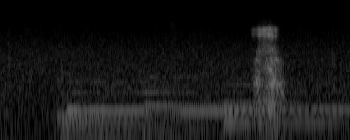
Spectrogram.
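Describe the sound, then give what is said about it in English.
A single short, sharp sneeze bursts out, a breathy hiss-like blast that stands out clearly over a low, steady background hum. “Bless you.”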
